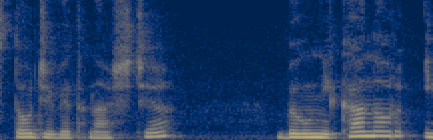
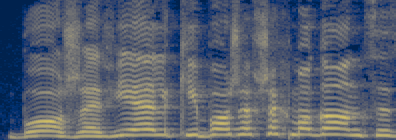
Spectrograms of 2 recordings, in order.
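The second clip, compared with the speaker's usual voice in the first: slow, loud, high cry to God; loud pleading prayer; 8 semitones higher, 10 dB louder, slower than usual. Acted. Bosy cries out to God before the interrogators. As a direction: wail to heaven in despair. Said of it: "zaczął mówić Bosy".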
